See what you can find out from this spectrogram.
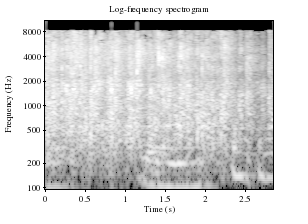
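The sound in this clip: Applause from an audience welcoming a Buddhist monk, a senior disciple of a Zen master. The clapping is loud, dense and steady for the whole stretch, with a voice faintly audible beneath it.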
